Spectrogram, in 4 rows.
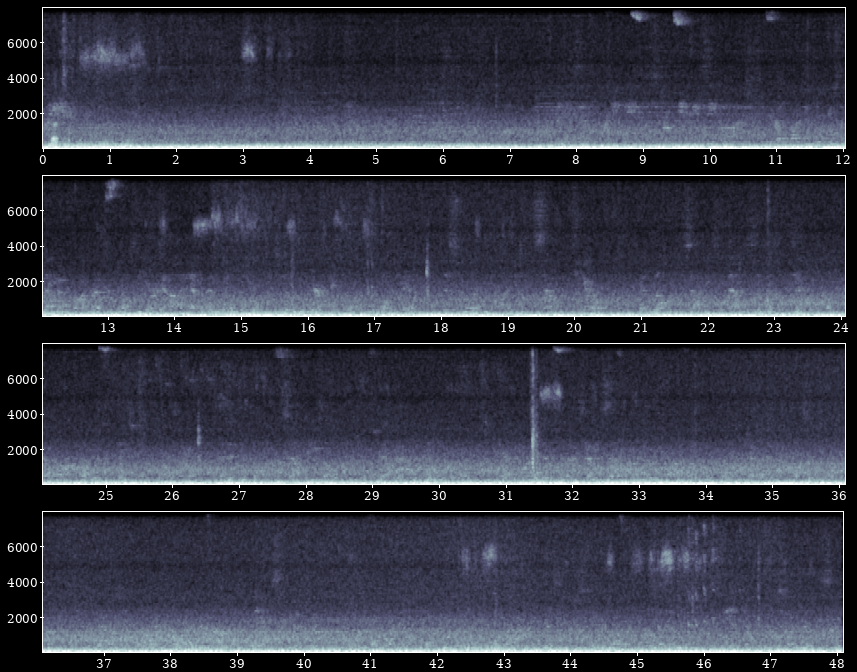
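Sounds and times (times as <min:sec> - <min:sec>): small bird chirping: 0:00.3 - 0:02.0, 0:31.5 - 0:32.7, 0:44.5 - 0:47.3.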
